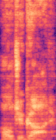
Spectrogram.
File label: Patrol Soldier Sword Agent Male, Battle; Dialog; Barks; Melee; Sinecure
